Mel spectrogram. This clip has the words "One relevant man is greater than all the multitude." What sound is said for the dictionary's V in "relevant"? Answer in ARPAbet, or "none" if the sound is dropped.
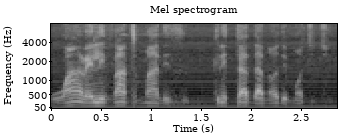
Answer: V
